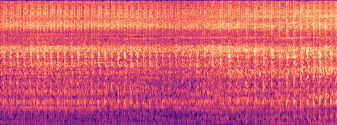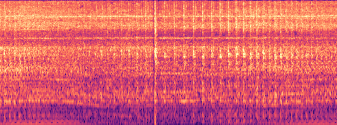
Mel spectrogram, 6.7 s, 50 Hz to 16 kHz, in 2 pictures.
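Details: Honda Civic Hybrid (Reborn) with P1024 valve pause system stuck on and P0300 random misfire: busy, fast, clattery rocker arm ticking that is loud at idle and grows louder on acceleration.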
